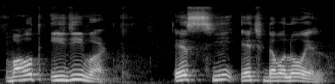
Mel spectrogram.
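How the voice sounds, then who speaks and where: Guy teaching english basics, asks himself questions then answers, says each word over and over slowly. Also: sits high, animated, darkish tone. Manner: repeats words slowly to drill pronunciation; explanatory, asks and answers his own questions. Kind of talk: classroom lesson explaining spelling and pronunciation.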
